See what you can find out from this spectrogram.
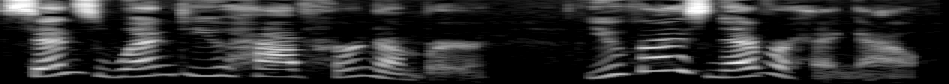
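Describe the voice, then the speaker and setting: A woman's voice: extremely high pitch, expressive, normal speed, no room sound. A woman voicing an anxious, sarcastic teenage boy hero trainee in a story reading. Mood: sarcastic, doubtful. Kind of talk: podfic reading of group-chat messages.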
